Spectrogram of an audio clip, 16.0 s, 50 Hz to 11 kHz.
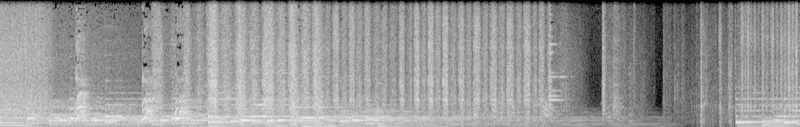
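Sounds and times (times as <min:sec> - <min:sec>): background music: 0:00.0 - 0:13.7, 0:14.6 - 0:16.0
hand saw cutting wood: 0:02.9 - 0:11.4, 0:13.9 - 0:16.0.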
